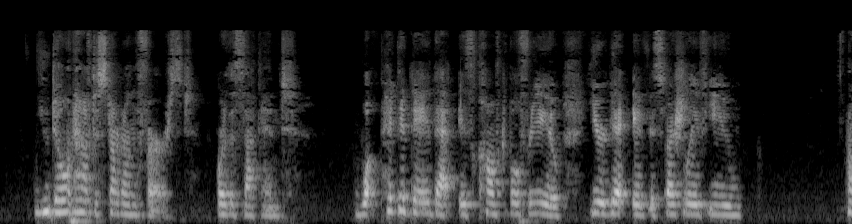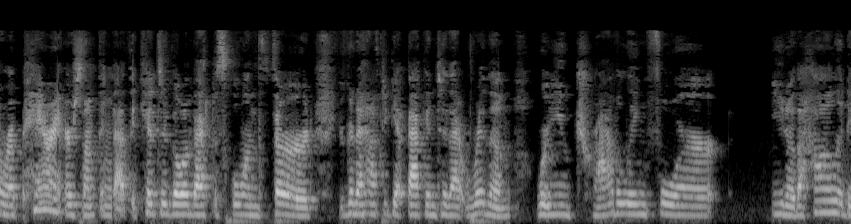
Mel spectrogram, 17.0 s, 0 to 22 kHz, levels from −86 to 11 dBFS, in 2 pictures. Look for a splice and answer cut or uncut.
cut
